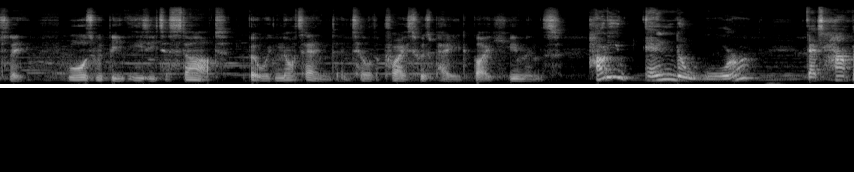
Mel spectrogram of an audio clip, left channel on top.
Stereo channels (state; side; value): silent; right; digital silence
